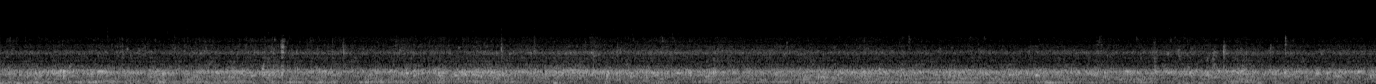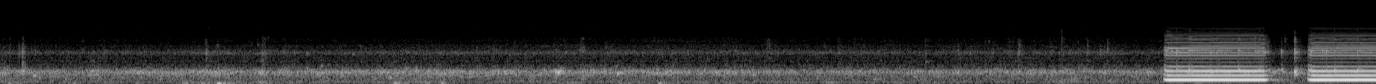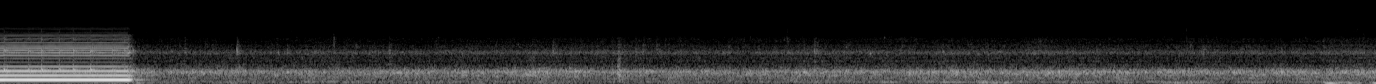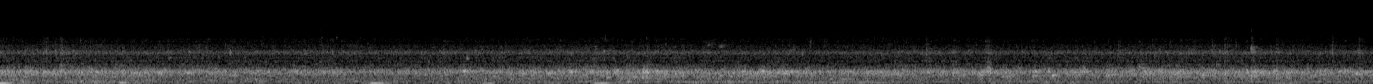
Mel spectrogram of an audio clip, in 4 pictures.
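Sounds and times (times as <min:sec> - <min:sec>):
steady underwater hum: 0:00.0 - 0:55.0
underwater horn blasts: 0:25.4 - 0:29.4.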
